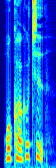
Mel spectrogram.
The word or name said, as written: rokokotid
